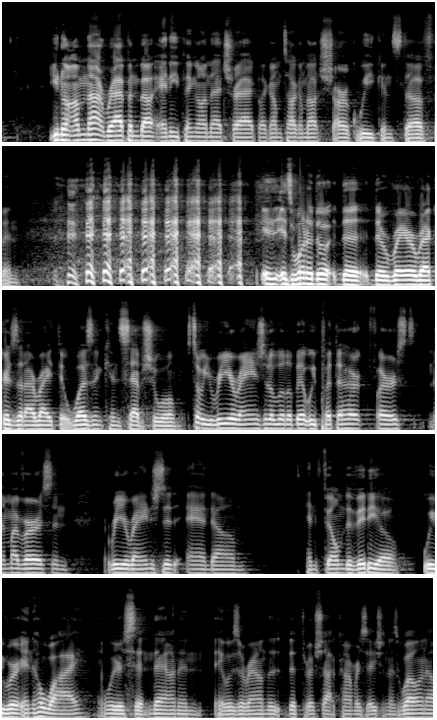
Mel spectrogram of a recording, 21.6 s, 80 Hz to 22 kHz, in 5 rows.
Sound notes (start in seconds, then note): 4.7 laughter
